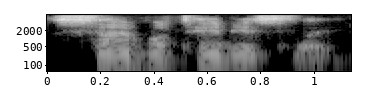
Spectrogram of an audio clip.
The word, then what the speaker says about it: simultaneously: If the syllable was sim, sim, then that would be different. But it's not. It's si. That's the syllable. Therefore, you have to say the name of the vowel.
